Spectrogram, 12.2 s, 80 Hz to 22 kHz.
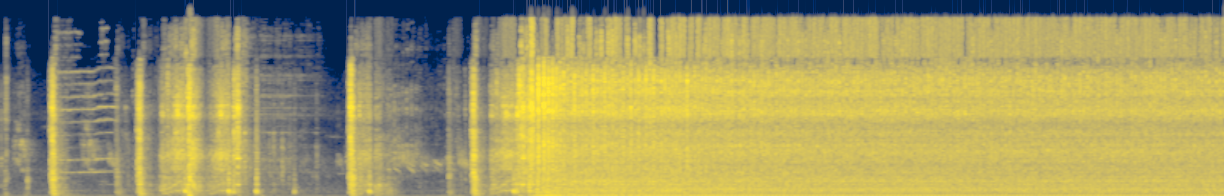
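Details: Craftsman T1600 (MTD-built) lawn tractor, 46" deck, Briggs 19hp, after replacing a blown cylinder head and head gasket: a few clicks and knocks, then the engine catches and holds a steady, even run with no knock or misfire. Normal running under load.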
